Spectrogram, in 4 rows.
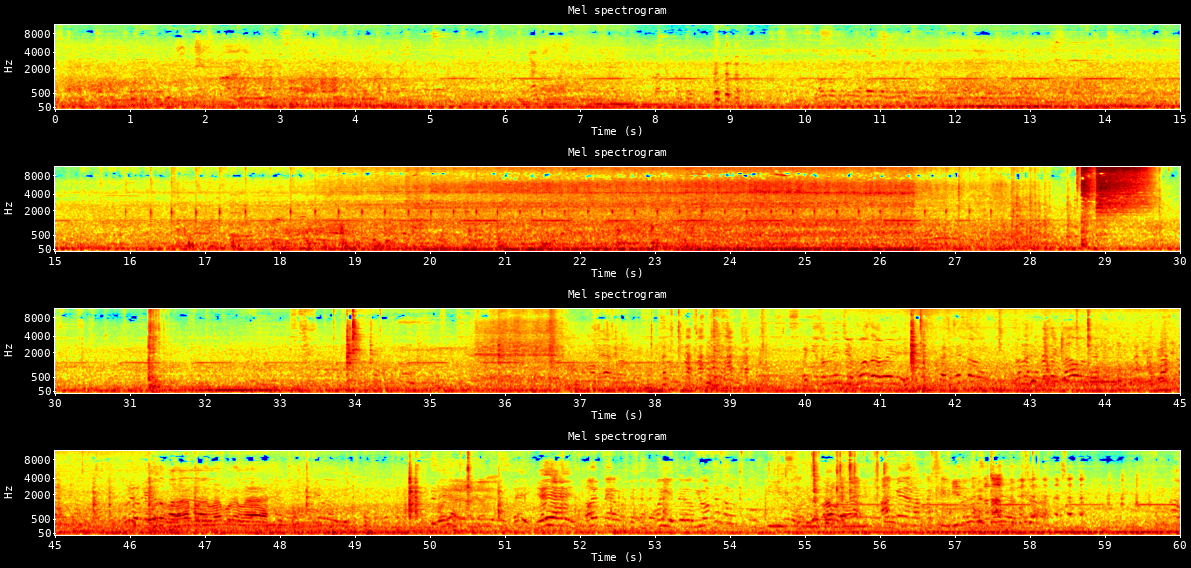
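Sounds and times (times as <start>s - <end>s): truck engine rumble: 0.0s - 60.0s
voices: 1.0s - 29.7s, 33.9s - 60.0s
repeating reversing beep: 10.8s - 27.8s, 34.6s - 38.3s, 55.2s - 58.0s, 58.6s - 60.0s
air brakes hissing: 28.6s - 29.8s, 35.5s - 36.8s.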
